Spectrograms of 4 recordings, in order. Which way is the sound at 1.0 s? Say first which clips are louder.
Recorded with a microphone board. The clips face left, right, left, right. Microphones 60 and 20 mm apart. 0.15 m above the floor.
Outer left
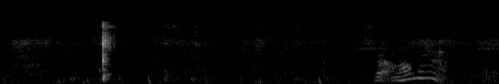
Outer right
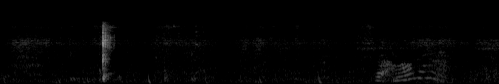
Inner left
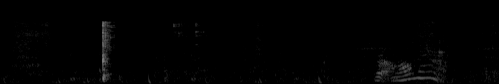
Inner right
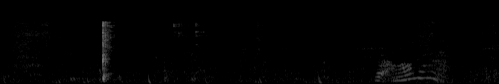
Outer left 1 dB, inner left 2 dB; 10° left (ahead or behind).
